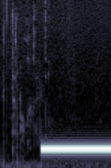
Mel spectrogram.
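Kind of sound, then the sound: signal or alarm, telephone ringing tone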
